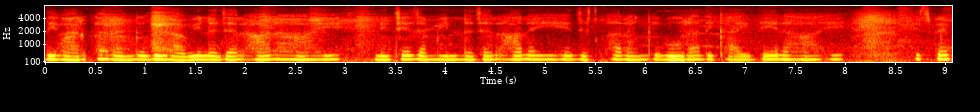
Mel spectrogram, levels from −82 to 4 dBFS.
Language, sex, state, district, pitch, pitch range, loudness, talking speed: Hindi, female, Chhattisgarh, Kabirdham, 200 Hz, 195-205 Hz, -18 LUFS, 145 wpm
